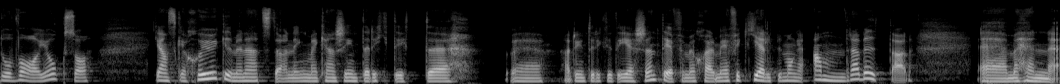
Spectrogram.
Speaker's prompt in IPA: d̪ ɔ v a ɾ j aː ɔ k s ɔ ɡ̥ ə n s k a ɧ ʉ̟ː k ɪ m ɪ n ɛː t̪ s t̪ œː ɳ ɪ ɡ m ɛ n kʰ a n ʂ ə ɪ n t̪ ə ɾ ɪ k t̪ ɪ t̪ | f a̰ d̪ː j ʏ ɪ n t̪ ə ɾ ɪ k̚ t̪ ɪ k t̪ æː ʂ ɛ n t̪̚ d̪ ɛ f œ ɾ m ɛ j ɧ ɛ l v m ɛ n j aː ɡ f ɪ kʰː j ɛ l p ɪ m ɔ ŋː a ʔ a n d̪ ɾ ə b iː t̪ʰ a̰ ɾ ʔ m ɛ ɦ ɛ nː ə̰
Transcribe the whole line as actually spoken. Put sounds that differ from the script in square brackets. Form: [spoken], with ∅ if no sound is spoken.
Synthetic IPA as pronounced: d̪ ɔ v a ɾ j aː ɔ k s ɔ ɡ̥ [a] n s k a ɧ ʉ̟ː k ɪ m ɪ n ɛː t̪ s t̪ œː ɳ ɪ [ŋ] m ɛ n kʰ a n ʂ ə ɪ n t̪ ə ɾ ɪ k t̪ ɪ t̪ | [h] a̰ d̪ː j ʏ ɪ n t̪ ə ɾ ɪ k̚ t̪ ɪ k t̪ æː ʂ ɛ n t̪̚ d̪ ɛ f œ ɾ m ɛ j ɧ ɛ l v m ɛ n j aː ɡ f ɪ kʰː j ɛ l p ɪ m ɔ ŋː a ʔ a n d̪ ɾ [a] b iː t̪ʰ a̰ ɾ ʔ m ɛ ɦ ɛ nː ə̰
